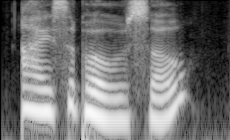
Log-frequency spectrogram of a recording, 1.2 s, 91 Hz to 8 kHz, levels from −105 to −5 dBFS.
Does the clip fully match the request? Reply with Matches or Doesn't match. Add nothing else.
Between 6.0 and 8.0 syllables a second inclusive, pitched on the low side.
Doesn't match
